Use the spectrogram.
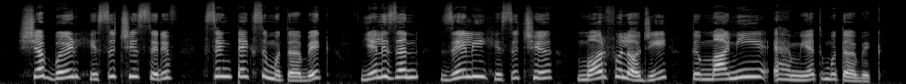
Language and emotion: Kashmiri, neutral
